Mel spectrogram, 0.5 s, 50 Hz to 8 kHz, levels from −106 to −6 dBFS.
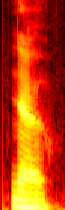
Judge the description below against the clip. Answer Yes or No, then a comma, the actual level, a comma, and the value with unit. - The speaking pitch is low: Yes, low, 100 Hz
